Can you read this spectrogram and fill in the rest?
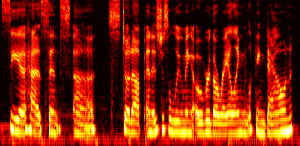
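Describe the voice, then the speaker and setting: A woman's voice: lowish voice, steady tone, slow pace, fairly bright tone, soft background music. A woman playing on a tabletop roleplaying podcast, chatting casually and playfully and improvising what her character does. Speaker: player on a tabletop game podcast. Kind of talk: casual, playful game chat and improvised narration.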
